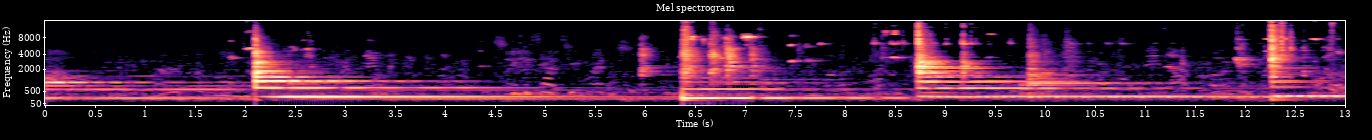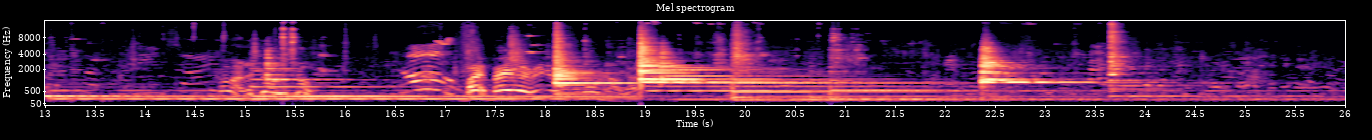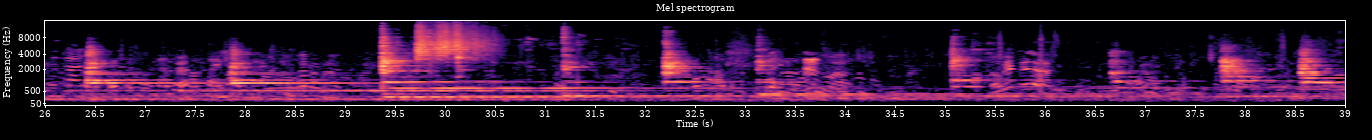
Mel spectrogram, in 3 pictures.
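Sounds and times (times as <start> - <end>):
metal bells ringing: 0.0 - 34.2.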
